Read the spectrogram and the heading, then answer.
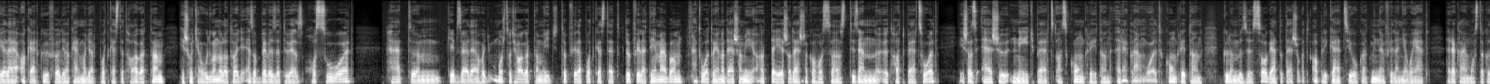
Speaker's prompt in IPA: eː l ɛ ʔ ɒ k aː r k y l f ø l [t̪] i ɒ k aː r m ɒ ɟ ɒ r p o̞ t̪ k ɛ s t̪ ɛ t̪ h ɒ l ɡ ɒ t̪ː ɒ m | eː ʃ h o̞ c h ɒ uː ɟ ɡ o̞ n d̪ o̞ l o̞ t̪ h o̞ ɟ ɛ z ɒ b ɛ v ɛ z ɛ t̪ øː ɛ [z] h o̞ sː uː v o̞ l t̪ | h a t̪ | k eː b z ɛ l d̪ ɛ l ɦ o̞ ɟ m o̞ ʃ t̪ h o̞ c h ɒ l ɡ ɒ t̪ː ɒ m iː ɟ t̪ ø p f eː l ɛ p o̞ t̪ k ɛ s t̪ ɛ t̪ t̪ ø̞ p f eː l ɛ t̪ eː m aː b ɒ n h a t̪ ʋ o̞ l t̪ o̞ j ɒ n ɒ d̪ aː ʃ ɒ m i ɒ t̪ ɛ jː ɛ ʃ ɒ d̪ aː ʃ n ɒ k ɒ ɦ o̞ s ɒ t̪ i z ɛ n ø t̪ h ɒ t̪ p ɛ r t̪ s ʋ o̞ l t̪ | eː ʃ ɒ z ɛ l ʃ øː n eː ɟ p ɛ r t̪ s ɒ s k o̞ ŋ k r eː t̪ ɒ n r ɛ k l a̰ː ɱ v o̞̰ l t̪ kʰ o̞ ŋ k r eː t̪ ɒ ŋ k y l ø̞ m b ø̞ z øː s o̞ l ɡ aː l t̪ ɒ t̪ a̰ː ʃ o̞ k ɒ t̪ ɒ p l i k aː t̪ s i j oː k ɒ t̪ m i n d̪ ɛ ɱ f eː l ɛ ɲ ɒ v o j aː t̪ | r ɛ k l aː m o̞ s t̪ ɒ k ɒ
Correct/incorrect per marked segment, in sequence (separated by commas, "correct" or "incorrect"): incorrect, correct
